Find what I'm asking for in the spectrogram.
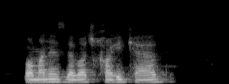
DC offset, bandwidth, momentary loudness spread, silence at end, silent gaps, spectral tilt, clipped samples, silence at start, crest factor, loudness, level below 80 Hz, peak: under 0.1%; 7.2 kHz; 5 LU; 0.6 s; none; -8.5 dB/octave; under 0.1%; 0.25 s; 18 dB; -21 LUFS; -64 dBFS; -4 dBFS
